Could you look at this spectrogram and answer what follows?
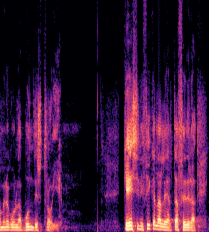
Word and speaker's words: Bundestreue: Bueno, entonces me atrevo a decir que se pronuncia más o menos como la Bundestreue.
